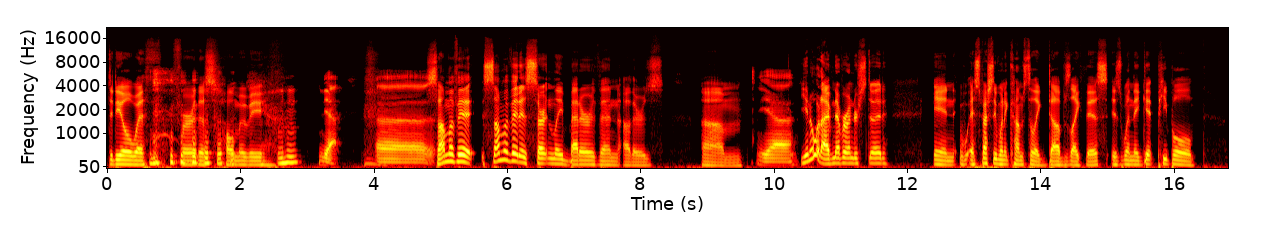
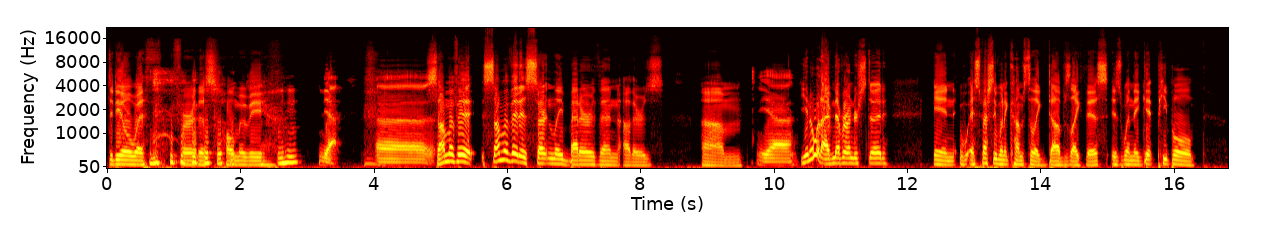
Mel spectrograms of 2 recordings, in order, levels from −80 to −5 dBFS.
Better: first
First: none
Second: distortion; slight; 10 dB below the speech

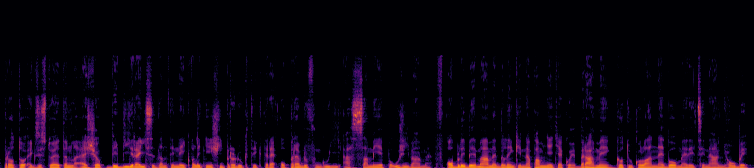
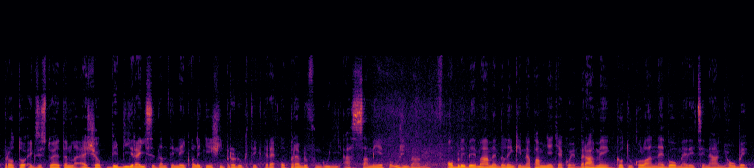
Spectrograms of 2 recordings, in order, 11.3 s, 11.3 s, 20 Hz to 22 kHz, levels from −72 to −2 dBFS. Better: first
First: none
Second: hiss; faint; throughout; 20 dB below the speech

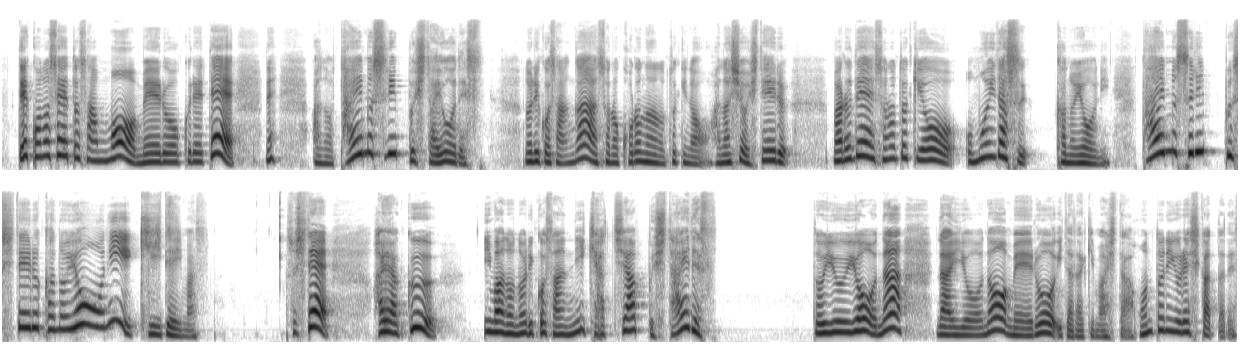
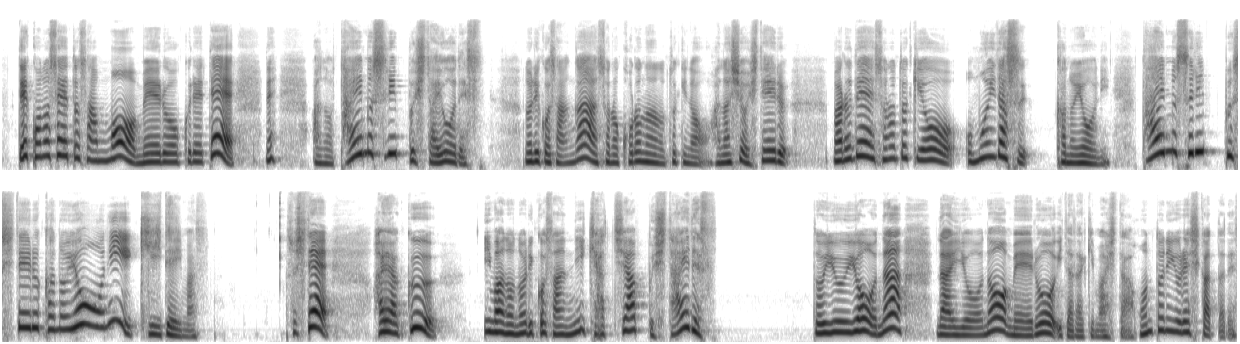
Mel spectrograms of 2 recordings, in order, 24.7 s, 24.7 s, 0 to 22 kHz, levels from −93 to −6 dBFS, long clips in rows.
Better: neither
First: none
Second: none

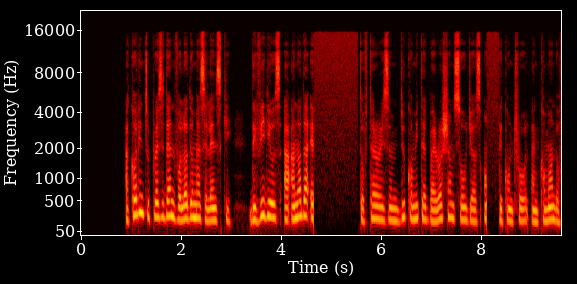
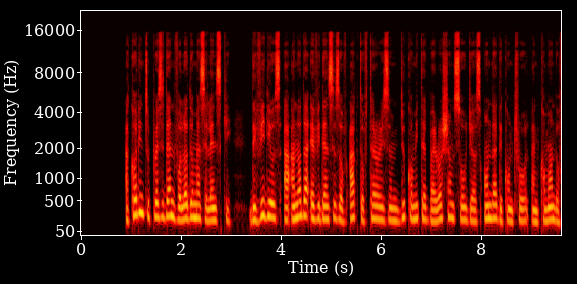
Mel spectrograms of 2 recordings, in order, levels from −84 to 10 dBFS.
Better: second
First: audio cutting out; filled with static; at 4.5 s for 1 s and at 8 s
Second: none

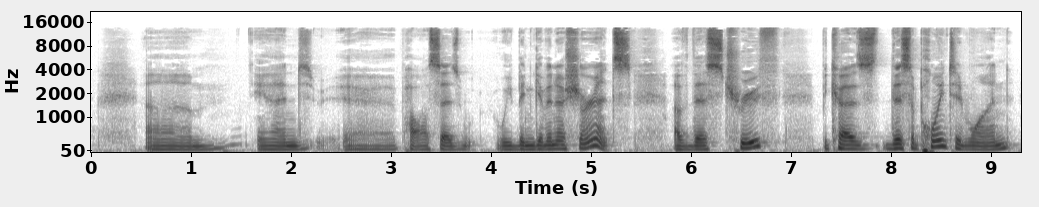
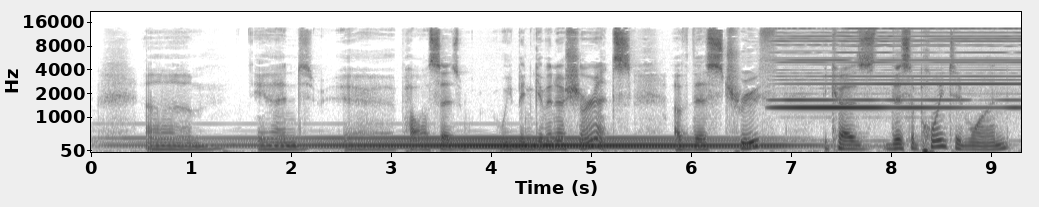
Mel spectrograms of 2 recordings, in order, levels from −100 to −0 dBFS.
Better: first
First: none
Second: background music; very loud; throughout; 5 dB above the speech

